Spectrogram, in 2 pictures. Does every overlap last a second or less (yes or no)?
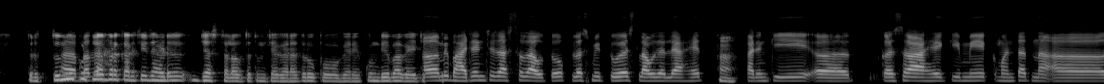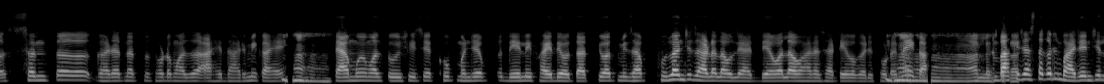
no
